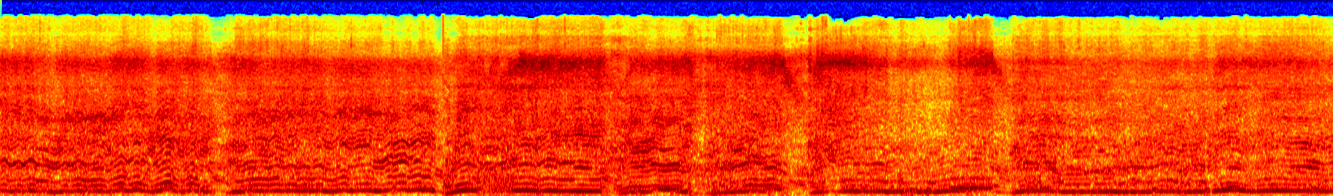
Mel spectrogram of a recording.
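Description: Two-stroke petrol line trimmer (whipper snipper) engine running, its speed rising and falling as it is throttled, with a brief hiss of higher sound about four seconds in and again near seven seconds.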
